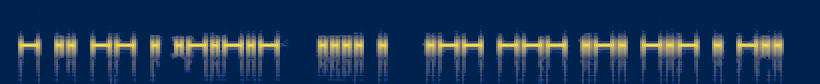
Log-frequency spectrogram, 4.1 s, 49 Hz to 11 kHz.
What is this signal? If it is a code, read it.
Morse code, heard as a keyed tone, about 40 wpm, 600 Hz. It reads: TIME. HE WORKED
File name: the old man and the sea 2 40wpm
